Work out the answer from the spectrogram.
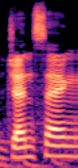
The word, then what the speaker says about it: ginseng: Lamau, Google told me it's pronounced ginseng, and I'm like, dang, I've been saying it wrong all along.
